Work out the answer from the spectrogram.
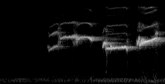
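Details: Oriental magpie-robin (kacer), kept caged and conditioned for competition, delivers three pure whistled notes: a level tone, a lower steady note, then a sharply rising whistle, all clean with no background sound.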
